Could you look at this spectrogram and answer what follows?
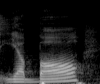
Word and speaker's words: Yaval: Now, as we've mentioned before, I'll mention here again, in the Hebrew language, the sound V and the sound B can be interchangeable many times.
